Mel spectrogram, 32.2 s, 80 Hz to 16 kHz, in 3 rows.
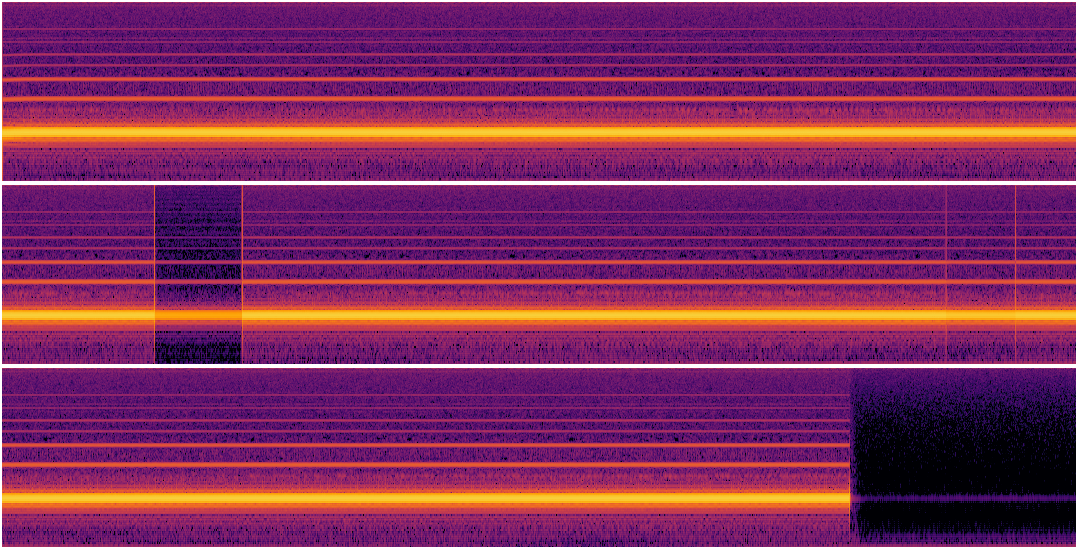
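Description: Steady 1 kHz line-up test tone played with colour bars at the head of a videotape, used to set audio levels. One unbroken sine tone, with a brief dip in level a little after twelve seconds in.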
